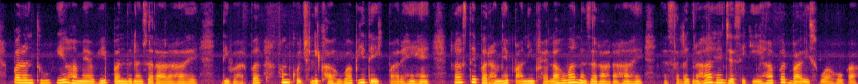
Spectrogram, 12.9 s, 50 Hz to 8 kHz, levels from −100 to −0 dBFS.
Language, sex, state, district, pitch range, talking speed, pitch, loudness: Maithili, female, Bihar, Sitamarhi, 165-205 Hz, 190 wpm, 175 Hz, -17 LUFS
